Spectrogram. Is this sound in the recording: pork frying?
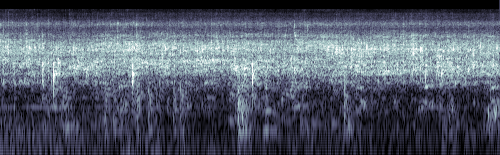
yes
